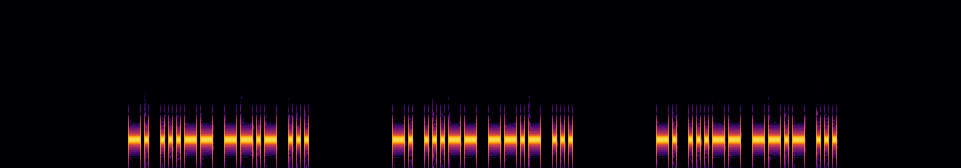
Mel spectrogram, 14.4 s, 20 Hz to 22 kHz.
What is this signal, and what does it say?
Morse code, heard as a keyed tone, about 21 wpm, 700 Hz. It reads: N3QS N3QS N3QS
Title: USA Call Signs - 4 Characters - Repeated 3x - 20wpm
